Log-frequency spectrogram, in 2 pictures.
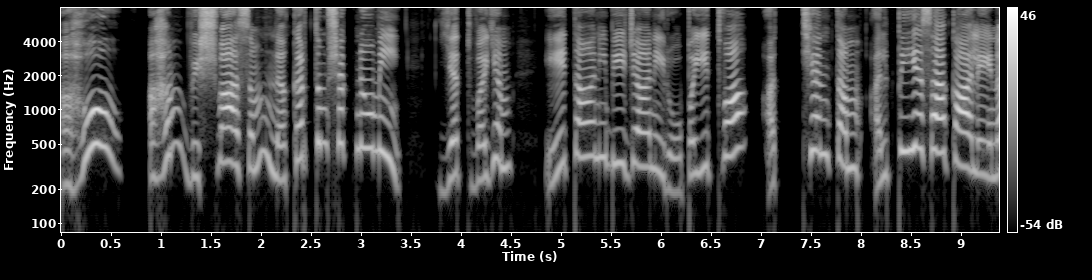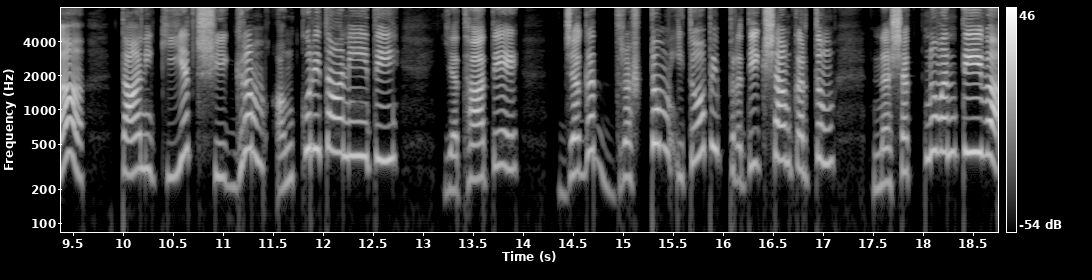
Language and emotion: Sanskrit, surprised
